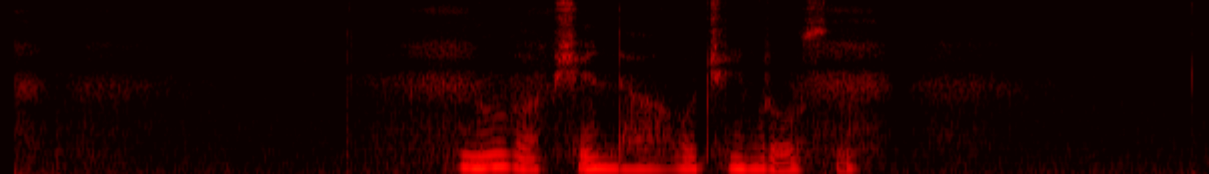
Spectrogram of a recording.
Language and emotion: Russian, sad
